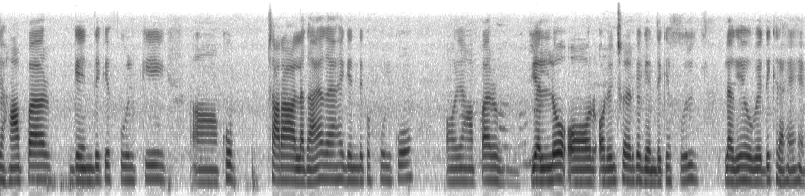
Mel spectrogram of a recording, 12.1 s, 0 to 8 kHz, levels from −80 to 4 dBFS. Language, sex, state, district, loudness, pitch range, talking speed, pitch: Hindi, female, Bihar, Bhagalpur, -17 LUFS, 150-170 Hz, 160 wpm, 155 Hz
